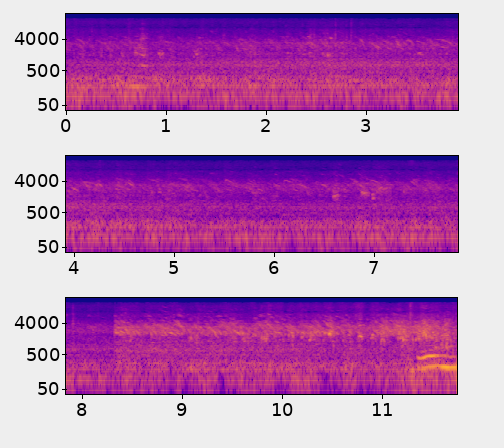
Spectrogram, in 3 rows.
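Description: Many chickens cluck continuously inside a poultry farm housing about 3000 birds, a dense, busy chorus that swells louder near the end as the listener moves closer.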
